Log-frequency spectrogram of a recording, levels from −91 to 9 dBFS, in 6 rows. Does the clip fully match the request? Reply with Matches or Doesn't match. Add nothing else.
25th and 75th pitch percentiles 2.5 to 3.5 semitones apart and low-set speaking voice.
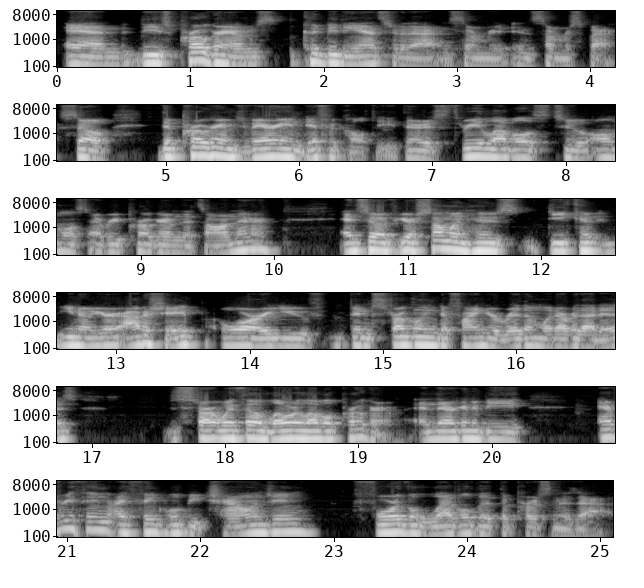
Matches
